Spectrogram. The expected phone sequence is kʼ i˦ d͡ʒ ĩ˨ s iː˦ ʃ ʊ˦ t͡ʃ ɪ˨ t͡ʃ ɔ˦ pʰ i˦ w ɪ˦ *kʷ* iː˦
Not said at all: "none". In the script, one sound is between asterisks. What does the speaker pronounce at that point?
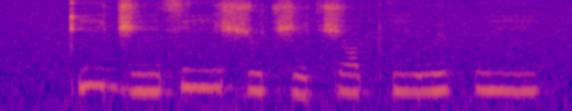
kʷ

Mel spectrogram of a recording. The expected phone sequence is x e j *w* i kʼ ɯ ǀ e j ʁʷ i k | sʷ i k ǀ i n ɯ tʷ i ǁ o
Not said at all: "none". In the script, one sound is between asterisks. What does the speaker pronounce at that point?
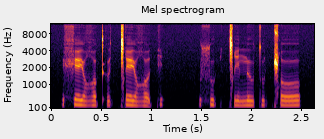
ʁʷ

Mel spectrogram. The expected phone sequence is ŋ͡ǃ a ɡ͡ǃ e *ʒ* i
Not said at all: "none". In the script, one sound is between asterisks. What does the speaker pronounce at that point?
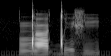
ʒ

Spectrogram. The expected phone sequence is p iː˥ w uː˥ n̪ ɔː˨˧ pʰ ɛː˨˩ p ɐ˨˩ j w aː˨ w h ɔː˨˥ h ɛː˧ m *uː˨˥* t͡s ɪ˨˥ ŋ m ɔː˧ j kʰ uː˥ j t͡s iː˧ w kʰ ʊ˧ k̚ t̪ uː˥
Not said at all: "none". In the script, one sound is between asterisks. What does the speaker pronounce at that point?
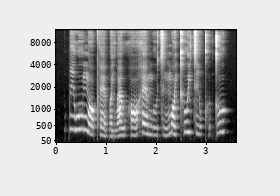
uː˨˧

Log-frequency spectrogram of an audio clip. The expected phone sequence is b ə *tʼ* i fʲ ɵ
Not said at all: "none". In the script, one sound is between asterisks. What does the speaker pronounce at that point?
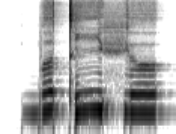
tʼ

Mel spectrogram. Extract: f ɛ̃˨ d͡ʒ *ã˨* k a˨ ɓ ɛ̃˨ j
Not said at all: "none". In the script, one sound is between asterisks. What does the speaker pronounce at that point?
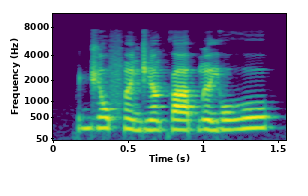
ã˨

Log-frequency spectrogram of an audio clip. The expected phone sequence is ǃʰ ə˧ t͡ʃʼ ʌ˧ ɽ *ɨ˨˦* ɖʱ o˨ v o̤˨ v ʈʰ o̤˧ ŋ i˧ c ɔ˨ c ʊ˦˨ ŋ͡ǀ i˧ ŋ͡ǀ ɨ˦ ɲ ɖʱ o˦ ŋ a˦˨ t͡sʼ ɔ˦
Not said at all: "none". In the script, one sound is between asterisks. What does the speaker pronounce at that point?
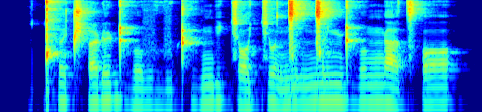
ɨ˦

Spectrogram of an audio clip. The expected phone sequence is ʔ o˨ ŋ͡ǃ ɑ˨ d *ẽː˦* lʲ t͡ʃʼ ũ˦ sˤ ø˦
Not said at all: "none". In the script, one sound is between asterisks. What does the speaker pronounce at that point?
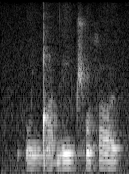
ẽ˦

